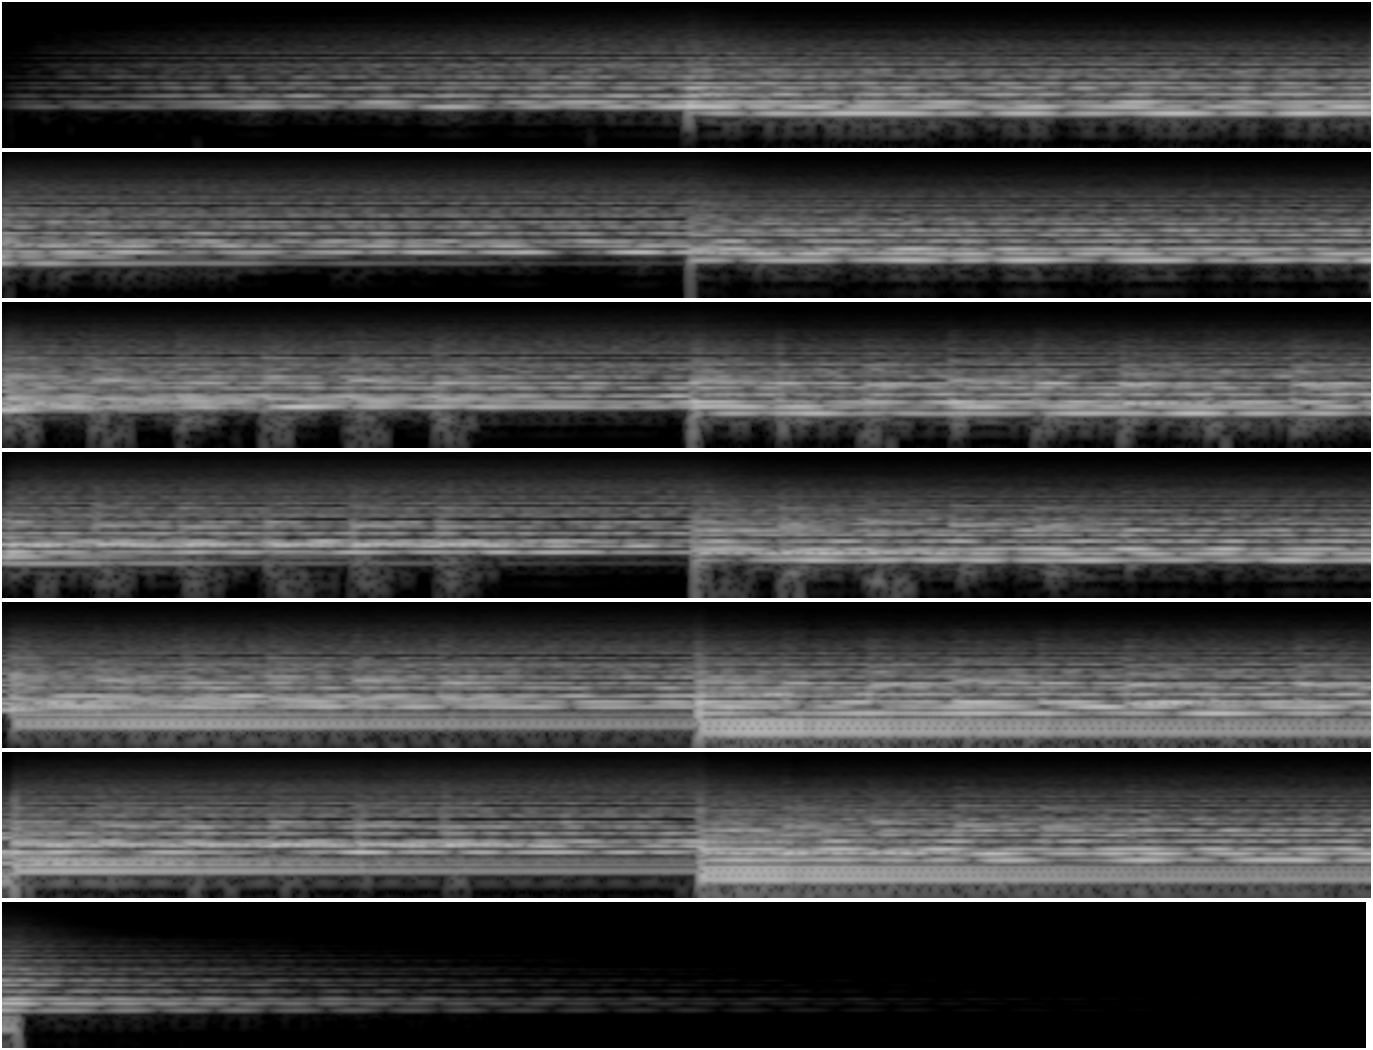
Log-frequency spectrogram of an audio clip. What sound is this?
Deep flow
deep, pattern, Random, sample, sound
